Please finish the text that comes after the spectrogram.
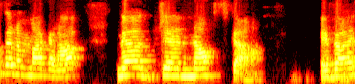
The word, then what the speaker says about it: Maljanovska: So we're here and we're talking to Maljovska. I said it before, and I knew I was going to muck it up. Maljanovska.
